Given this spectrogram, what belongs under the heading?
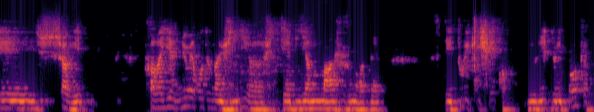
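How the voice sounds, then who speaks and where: There's audible room echo as a man with a fairly high, somewhat breathy voice talks in a monotone, flat way. His pace is fairly slow, broken by long, frequent pauses. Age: 60s. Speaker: community centre director and amateur magician, jury member. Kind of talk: interview. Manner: hesitant, many fillers.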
